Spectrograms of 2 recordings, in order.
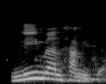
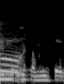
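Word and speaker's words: لمن حمده: সামিয়াল্লাহু লিমান হামিদা, লিমান তাই না? হামিদা ওই যে আইনটাই তো হলিমান হামিদা বললে হবে উচ্চারণ না।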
